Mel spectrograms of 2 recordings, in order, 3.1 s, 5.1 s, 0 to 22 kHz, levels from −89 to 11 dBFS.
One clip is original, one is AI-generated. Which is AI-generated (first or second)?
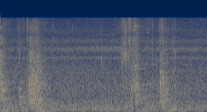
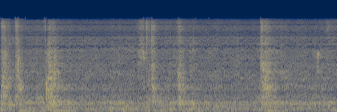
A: second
